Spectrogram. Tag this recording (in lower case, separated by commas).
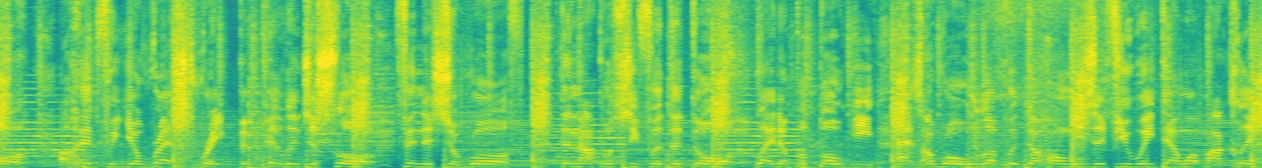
music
